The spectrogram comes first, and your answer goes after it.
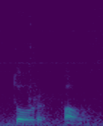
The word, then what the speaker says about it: Tora Faust: So, correct pronunciation is Ima Tora Faust.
